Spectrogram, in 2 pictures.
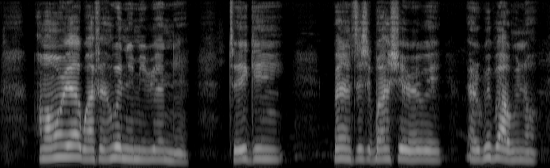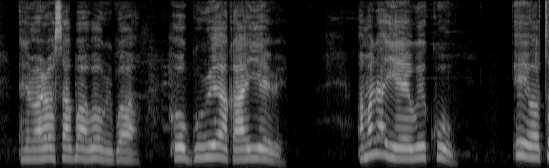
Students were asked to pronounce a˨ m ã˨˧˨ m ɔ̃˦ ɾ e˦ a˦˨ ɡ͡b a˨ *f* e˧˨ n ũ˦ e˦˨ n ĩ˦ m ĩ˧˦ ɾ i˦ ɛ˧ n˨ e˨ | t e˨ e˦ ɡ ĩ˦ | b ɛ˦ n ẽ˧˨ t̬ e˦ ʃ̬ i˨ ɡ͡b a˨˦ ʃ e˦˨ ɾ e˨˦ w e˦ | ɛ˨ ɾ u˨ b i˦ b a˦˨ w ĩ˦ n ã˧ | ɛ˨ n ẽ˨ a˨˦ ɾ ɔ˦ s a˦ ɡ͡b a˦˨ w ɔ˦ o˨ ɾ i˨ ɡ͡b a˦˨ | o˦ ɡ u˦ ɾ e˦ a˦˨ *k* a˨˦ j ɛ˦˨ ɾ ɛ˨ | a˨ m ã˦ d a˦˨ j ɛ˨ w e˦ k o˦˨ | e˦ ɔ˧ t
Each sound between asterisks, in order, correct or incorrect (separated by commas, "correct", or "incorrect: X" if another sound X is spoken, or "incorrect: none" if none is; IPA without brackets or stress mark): correct, correct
